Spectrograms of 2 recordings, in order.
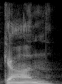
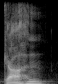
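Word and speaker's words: Dave Gahan: Um and there's Dave Gan. That's how you say his name. G A Hen Gan. Gan.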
